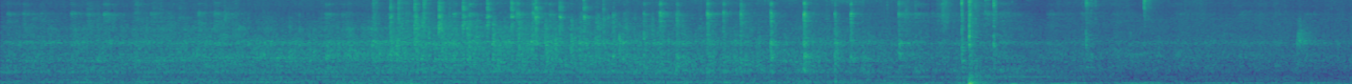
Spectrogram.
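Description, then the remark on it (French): A steady mechanical rumble of a tall escalator rising from a deep metro station at Porte des Lilas, with faint regular clicking running throughout and one sharper knock near the end, with no one speaking. “Ouah, ils sont grands les escalators. On a dû s'enfoncer très profondément avec le métro.”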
